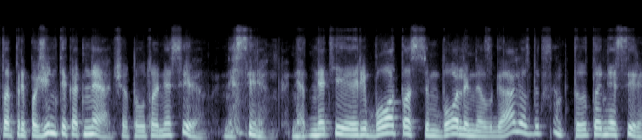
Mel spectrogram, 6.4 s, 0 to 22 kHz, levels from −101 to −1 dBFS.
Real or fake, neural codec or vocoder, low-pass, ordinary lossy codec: fake; codec, 16 kHz, 8 kbps, FreqCodec, larger model; 7.2 kHz; Opus, 32 kbps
